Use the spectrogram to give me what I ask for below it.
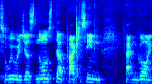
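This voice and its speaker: A man with a Spanish accent talks at a moderate pace. There is audible room echo and noticeable background noise. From Argentina. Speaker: dance instructor. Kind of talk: interview monologue. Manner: hesitant, many fillers.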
